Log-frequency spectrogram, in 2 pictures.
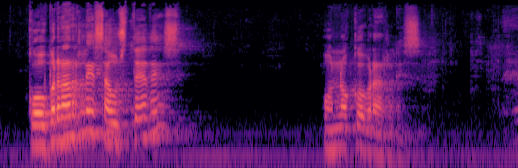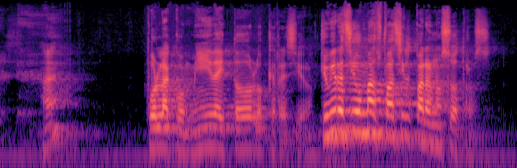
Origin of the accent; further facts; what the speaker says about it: Guadalajara, Jalisco, Mexico; En Guadalajara, de donde yo soy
